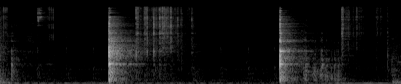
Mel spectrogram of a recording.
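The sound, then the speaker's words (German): Two sudden bursts of crackling, hissing sizzle from a wet frying pan with batter in it on the stove, each flaring up loudly and fading over about a second, with quiet stovetop noise between them and no talking. “Die war einfach nass, die Pfanne unten, wie man hört.”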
